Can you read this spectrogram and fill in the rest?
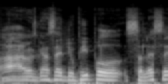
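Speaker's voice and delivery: put-on French accent in English. Asking another player a question in character: french accent. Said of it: "why am I speaking French?".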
